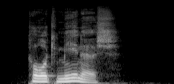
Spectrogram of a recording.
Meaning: Turkmen (related to Turkmenistan, its people or its language)
- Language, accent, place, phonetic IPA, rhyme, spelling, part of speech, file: German, Germany, Berlin, [tʊʁkˈmeːnɪʃ], -eːnɪʃ, turkmenisch, adjective, De-turkmenisch.ogg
